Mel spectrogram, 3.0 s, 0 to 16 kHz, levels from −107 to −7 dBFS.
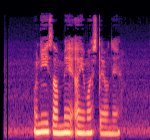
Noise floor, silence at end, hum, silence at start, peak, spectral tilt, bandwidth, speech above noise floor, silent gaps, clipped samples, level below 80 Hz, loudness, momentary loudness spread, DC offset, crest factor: -49 dBFS; 0.6 s; none; 0.7 s; -6 dBFS; -6.5 dB/octave; 10 kHz; 33 dB; none; under 0.1%; -66 dBFS; -17 LUFS; 13 LU; under 0.1%; 12 dB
